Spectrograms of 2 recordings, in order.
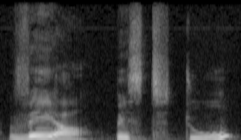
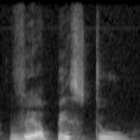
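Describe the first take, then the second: First: The words are said slowly and separately. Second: The words are said fast and run together.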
